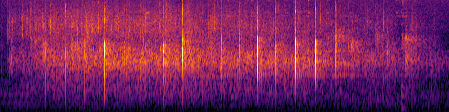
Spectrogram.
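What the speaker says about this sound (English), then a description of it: "Let's hear another round of applause for them." An audience at a Bharatanatyam dance debut applauds the musicians with scattered, distinct hand claps that build to a loose patter and then thin out.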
